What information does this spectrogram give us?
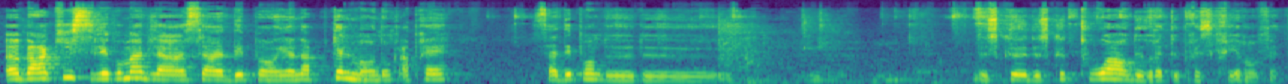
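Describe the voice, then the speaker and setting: A woman's voice: mid-range voice, a little slow, darkish tone. Woman host, tired, chatty and teasing, casual live-stream talk. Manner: chatty, teasing, scolds workers. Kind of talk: casual live-stream chat reading viewer comments. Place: her villa under construction.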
